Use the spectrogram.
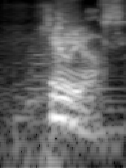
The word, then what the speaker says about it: Kyrgios: According to Nick Kyrgios, how do you pronounce his name? Curious. Kyrgios. It's because the G's there, I just want to say it.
